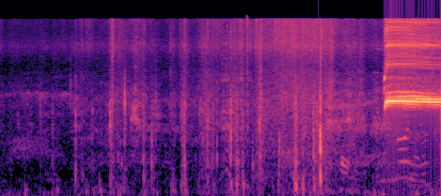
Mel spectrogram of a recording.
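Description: Kabaddi players' feet pounding and scuffling on a dirt court in quick, growing knocks as a raid turns into a tackle, then a sharp blast of a referee's whistle near the end.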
